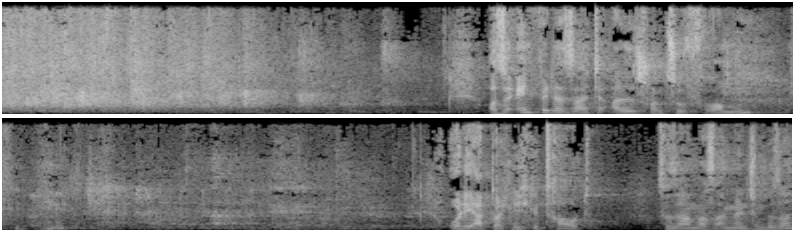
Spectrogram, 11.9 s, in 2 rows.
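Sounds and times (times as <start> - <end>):
audience applause: 0.0 - 3.1
speech: 3.6 - 6.8, 9.3 - 11.8
laughter: 5.7 - 9.1.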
